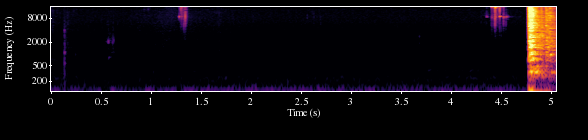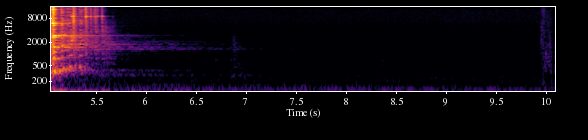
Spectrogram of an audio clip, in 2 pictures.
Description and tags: thumbtack strike on muted piano strings
thumbtack strike on piano strings
metal, piano, tack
